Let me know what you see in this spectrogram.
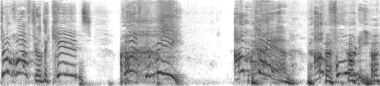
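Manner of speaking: very high, lively, swooping voice. Retelling how a man answered attacks on the kids, imitating a really high voice. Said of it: "He's got this really high voice too".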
